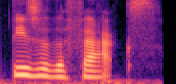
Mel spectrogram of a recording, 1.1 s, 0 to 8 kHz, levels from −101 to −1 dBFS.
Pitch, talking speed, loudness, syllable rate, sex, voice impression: 195 Hz, 215 wpm, -18 LUFS, 7.0 syllables/s, female, feminine, slightly young, tensed, slightly dark, clear, fluent, calm, slightly friendly, lively, kind, modest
